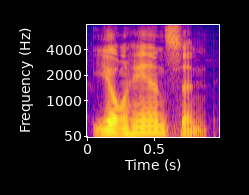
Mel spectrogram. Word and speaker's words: Johansson: And it's because of Kalle Johansson that whenever Scarlett Johansson showed up, I have always called her Scarlett Johansson, because that is how that name is pronounced.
